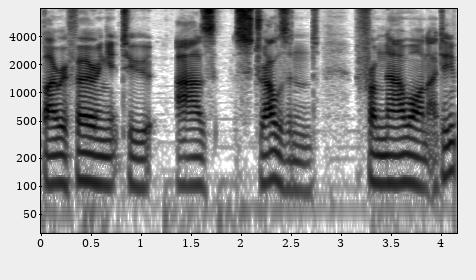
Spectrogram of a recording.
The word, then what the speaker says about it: Stralsund: starting with apologies, is the town that I've been calling Stralsund is actually Stralsund. So I've been mispronouncing the name of a whole town and its people for quite some time now.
